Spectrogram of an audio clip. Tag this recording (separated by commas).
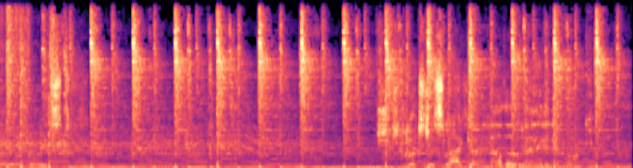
Music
